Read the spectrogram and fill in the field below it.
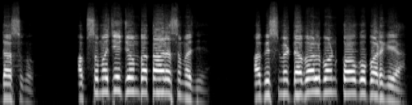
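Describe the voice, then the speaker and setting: A high, bright-voiced man lectures a class at an unhurried pace. He keeps urging students to look carefully and quizzes them one by one. His voice is smooth and clear, recorded close and dry. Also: dry recording. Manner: coaxing, repeats "dekhiye" to hold attention, quizzes students. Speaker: chemistry teacher.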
